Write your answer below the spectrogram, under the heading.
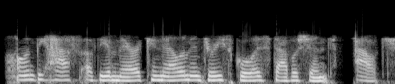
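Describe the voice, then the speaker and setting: A woman voicing a courteous, reassuring school psychiatrist in a comic strip dub, formal and measured. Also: mid-range voice, flat delivery, dry recording, natural voice. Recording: muffled, phone-like narrow sound.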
